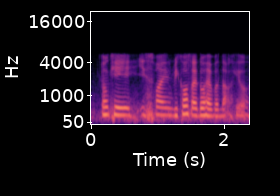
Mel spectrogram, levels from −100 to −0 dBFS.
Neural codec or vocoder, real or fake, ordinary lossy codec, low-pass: none; real; none; 5.4 kHz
